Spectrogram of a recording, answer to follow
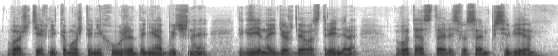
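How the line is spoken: Sad remark. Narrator (Russian): грустно заметил

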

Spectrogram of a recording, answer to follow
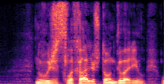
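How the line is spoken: Curt addition. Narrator (Russian): затем коротко добавил

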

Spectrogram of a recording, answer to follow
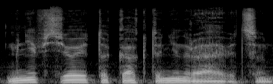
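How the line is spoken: Glum, dejected. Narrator (Russian): сказал он уныло

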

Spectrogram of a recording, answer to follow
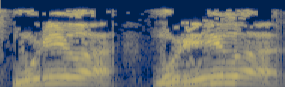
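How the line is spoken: Group shouting. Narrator (Russian): закричали они

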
